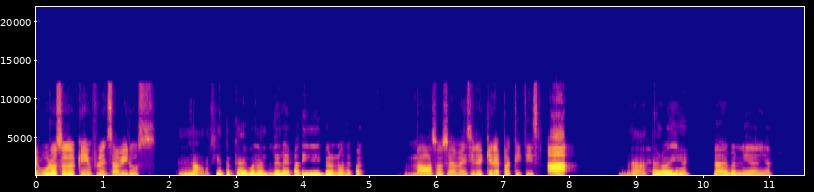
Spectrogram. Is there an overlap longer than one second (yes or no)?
no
